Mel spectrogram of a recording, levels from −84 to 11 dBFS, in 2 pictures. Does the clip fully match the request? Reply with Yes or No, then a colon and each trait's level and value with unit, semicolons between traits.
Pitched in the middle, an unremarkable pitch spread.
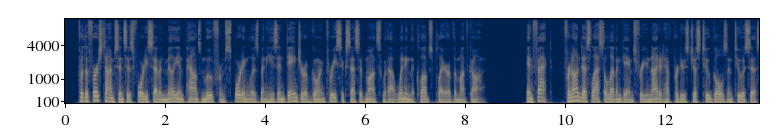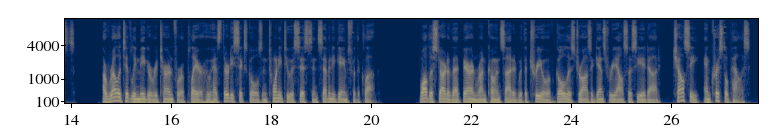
No: very low, 95 Hz; average, 3.9 semitones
